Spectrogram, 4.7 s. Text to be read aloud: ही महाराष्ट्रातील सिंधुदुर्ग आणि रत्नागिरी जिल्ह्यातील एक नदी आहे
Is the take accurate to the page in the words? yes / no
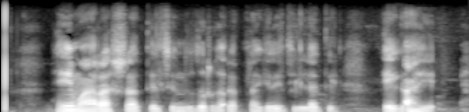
no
